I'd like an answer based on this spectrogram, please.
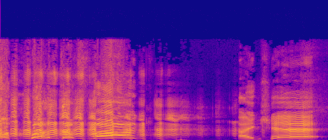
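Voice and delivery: high squealing laugh; laughing disbelief. Real, not acted. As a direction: laugh through the words.

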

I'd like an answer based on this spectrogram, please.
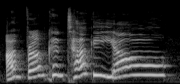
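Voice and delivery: high, hammed-up Kentucky drawl; put-on Kentucky accent. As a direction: play up a high-pitched Kentucky twang. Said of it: "I had to do it".

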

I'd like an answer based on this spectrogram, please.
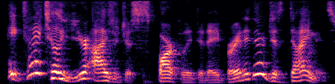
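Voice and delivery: a hint of a doting wife showering her husband with compliments; sweet doting wife. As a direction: gush over him like a fond wife. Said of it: "She will stop whatever she's doing and go".

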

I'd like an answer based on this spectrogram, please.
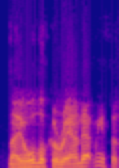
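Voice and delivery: ordinary delivery

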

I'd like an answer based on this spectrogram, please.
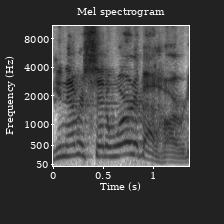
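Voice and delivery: high, loud and fast outrage; mock indignant protest. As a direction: fire back in disbelief. Arguing with dad about Harvard.

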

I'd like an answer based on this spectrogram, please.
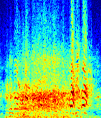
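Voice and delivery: high giggle at his own gag; laughing at own joke. Acted. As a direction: cackle proudly at your own joke. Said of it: "That was a funny joke".

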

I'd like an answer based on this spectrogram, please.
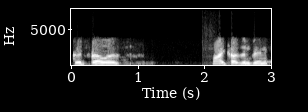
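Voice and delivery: usual speaking voice

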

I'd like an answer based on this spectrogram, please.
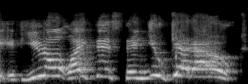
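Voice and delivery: high, loud mock shout of a bullying boss; angry ultimatum. Mimicking his coach threatening members on video, high loud shout.

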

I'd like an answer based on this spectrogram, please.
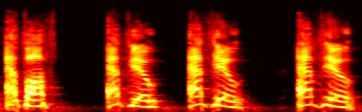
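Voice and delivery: high squawking parrot voice. Retold or imitated. Bird on the roof squawking at firefighters, high parrot voice. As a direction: screech it like an angry parrot. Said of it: "the bird is up on the roof going".

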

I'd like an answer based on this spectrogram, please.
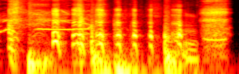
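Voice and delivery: shrieking laughter; high laugh. Real, not acted. Laughs at crow death.

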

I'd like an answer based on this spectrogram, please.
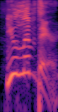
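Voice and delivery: high, emphatic incredulous retort; retold disbelief. Viewer scoffing at rich kids' show, incredulous. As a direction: push it up high in exasperated disbelief.

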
